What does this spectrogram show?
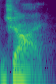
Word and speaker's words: Jai: with him in it he is pronounced it jai jai okay thank you so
